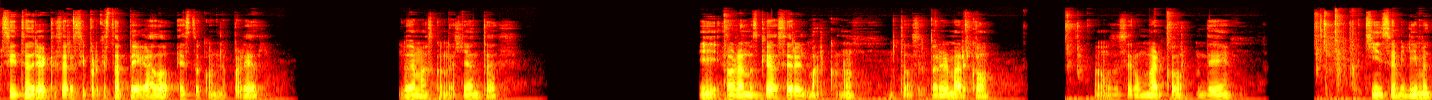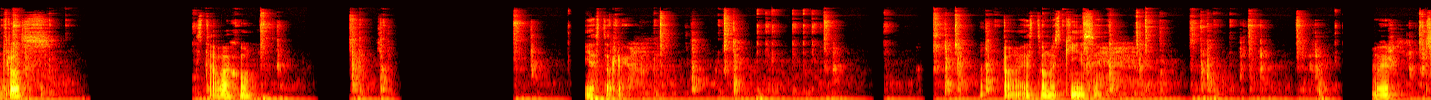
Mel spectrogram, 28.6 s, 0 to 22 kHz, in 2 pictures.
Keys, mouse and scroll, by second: 2.6-3.7 middle drag, 4.1 middle click, 6.2 middle click, 7.2 middle click, 10.2 click, 10.9 middle click, 11.7 Left, 13.1 KP_1, 13.4 Return, 13.4 KP_5, 13.6 click, 14.2 click, 14.8 click, 16.2 click, 16.4 middle click, 17.0 Left, 17.6 click, 19.4 Up, 20.0 click, 20.3 middle click, 20.9 shift+middle click, 21.5 space, 22.5 m, 23.7 space, 23.9 shift+middle click, 24.8 middle click, 25.8 ctrl+z, 26.9 l, 27.4 l, 27.7 click.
